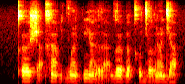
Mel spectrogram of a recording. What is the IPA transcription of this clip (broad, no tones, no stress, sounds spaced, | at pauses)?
kʼ œ ʃ a̰ x ã ɓ i ɡ w ɐ̃ ɾ ḭ nʲ ã r a̰ ɡ œ ɓ ɐ kʰ ʊ dʲ ɔ r ɐ̃ dʲ a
